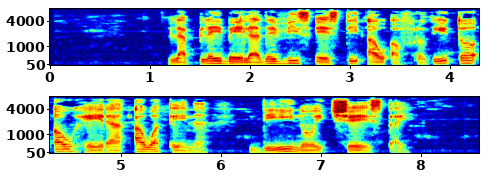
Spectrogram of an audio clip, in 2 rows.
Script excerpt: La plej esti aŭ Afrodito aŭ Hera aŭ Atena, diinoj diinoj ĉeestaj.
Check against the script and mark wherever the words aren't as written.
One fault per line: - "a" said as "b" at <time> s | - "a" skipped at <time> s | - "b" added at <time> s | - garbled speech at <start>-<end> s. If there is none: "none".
- "bela devis" added at 1.8 s
- "diinoj" skipped at 7.0 s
